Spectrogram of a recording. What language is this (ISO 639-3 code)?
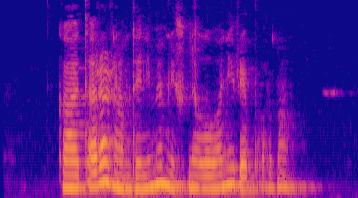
kat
